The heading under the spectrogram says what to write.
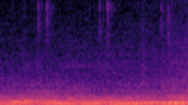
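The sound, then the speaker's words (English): A gang of motorcycles outside an apartment drone and rev together in a steady, fairly loud rumble, their pitch creeping upward as the group passes by, with no talking over it. “You've got like a gang of motorcycles.”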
